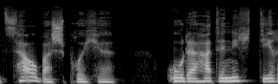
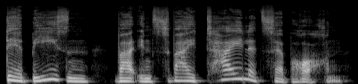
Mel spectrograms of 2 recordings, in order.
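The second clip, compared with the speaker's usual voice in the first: ordinary delivery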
